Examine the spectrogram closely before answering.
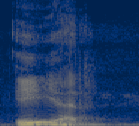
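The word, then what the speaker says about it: heir: इसके पीछे आर्टिकल लगता है एन क्योंकि इसमें एच क्या है? साइलेंट है। इसमें एन की ए की ध्वनि आ रही है। एयर एयर ये एच ई आई आर में एच साइलेंट है।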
